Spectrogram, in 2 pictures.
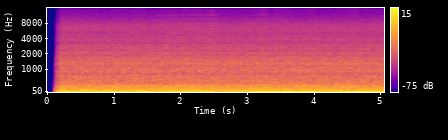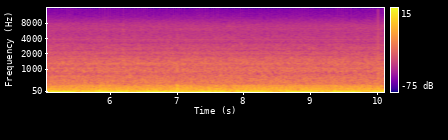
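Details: Rough idle that has improved somewhat but still acts up: a low, uneven rumble swelling and sagging every second or so as the idle hunts. The owner suspects a vacuum leak; unconfirmed.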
